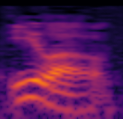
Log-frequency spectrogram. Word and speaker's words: Elo: And Semi in their language is E-L-O, so Elo. And a female Ishwish is called an Ishrish, I-S-H-R-I-S-H. So, in effect, Semyasi is an Elo Ishrish, is how they would pronounce it in her language.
